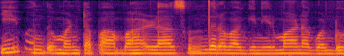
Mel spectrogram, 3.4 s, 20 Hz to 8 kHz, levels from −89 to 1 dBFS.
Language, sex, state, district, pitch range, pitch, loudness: Kannada, female, Karnataka, Chamarajanagar, 170-175 Hz, 175 Hz, -18 LUFS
